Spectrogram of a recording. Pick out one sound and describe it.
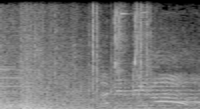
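A pistol is reloaded with a metallic click.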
